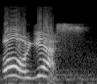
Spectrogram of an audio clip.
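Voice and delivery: loud, high triumphant shout; excited cheer. Real, not acted. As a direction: cheer the big hit at full voice. Player cheers a big hit.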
